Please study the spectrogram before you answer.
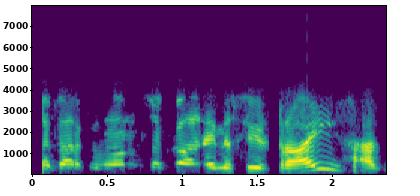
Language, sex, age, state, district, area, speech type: Kashmiri, male, 18-30, Jammu and Kashmir, Budgam, rural, conversation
